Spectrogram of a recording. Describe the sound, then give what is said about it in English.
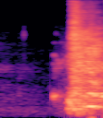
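A single loud sneeze bursts out after a brief quiet moment, with a sharp breathy inhale leading into a forceful, noisy explosion of air. “Bless you. Excuse me.”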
